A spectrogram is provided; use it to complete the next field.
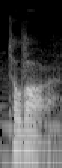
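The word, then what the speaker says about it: talwar: In terms of historical significance, it's a bit hard to tell, but perhaps the Telwar, or pronounced Telvar, the Indian Middle Eastern sword.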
